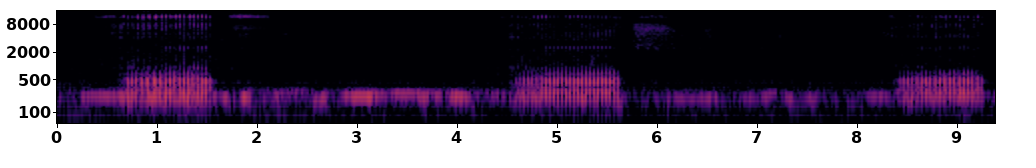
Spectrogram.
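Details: Sleeping Japanese Chin snoring in a car on an overnight trip, three harsh buzzing snores spaced about four seconds apart, softer wheezy breaths in the gaps.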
